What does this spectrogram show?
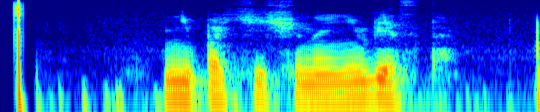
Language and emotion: Russian, neutral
